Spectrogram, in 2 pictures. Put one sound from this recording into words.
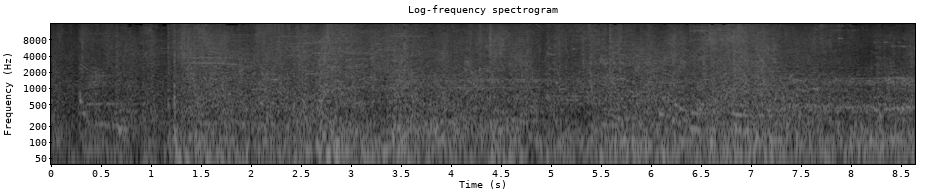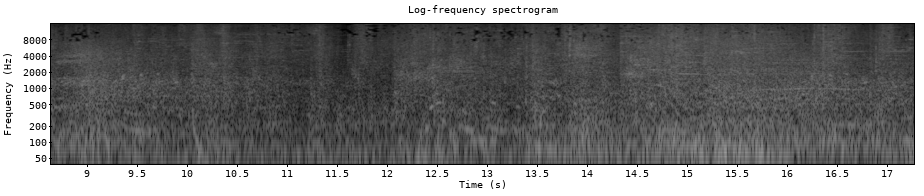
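Game spells crackle, whoosh and boom during a busy battle.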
